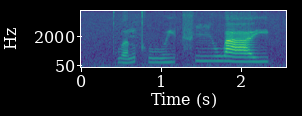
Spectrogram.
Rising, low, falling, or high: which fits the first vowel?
rising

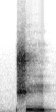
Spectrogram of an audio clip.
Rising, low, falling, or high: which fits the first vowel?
rising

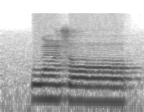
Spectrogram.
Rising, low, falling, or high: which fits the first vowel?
low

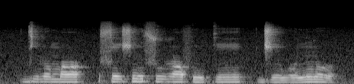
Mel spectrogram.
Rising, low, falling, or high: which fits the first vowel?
high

